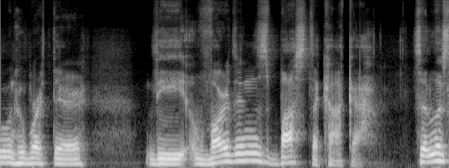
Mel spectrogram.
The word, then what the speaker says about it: Verdens Beste Kake: Um, it's called it's pronounced and I verified with the woman who worked there, the Verdens Basta Kaka.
